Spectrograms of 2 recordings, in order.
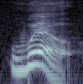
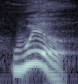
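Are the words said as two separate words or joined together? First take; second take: joined; joined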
